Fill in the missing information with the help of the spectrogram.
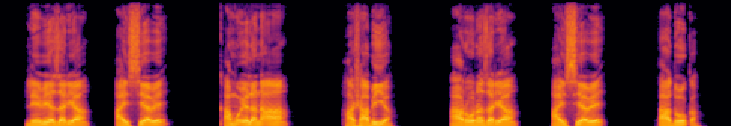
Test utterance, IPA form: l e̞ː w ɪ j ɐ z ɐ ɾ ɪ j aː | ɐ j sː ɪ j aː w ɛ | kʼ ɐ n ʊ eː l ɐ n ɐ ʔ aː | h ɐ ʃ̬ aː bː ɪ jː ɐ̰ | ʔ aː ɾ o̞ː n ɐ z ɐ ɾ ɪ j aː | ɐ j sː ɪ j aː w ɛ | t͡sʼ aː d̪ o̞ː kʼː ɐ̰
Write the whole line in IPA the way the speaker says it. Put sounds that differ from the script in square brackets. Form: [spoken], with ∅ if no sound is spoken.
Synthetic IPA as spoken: l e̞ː w ɪ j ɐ z ɐ ɾ ɪ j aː | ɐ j sː ɪ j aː w ɛ | kʼ ɐ [m] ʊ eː l ɐ n ɐ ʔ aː | h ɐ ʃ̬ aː [b] ɪ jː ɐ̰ | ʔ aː ɾ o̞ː n ɐ z ɐ ɾ ɪ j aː | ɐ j sː ɪ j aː w ɛ | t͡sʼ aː d̪ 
